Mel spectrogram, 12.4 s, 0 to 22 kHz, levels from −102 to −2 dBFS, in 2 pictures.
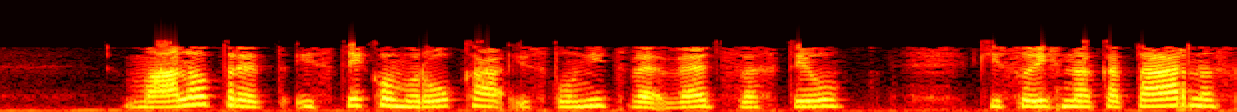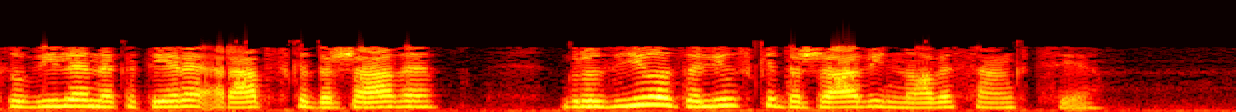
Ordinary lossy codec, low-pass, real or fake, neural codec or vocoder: AAC, 16 kbps; 19.8 kHz; real; none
